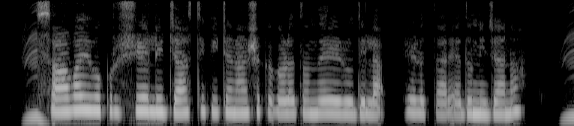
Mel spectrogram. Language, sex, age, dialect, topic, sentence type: Kannada, female, 18-24, Central, agriculture, question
